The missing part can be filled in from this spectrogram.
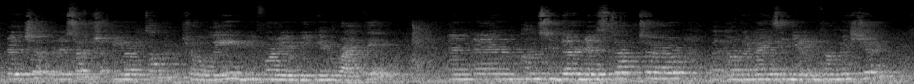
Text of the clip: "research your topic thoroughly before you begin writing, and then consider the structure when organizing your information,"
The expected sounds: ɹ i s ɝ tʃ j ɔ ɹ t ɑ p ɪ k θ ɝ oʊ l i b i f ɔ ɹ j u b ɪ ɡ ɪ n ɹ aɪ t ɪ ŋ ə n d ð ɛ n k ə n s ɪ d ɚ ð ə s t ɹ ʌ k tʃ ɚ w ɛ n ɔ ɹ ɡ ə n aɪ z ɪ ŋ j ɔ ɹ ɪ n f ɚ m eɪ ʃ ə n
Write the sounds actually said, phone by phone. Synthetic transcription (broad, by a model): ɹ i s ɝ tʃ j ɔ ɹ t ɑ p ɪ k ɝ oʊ i b i f ɔ ɹ j u b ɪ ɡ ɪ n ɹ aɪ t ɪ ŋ ə n d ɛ n k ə n s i d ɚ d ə s t ɹ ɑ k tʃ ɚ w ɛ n ɔ ɹ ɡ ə n aɪ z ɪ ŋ j ɔ ɹ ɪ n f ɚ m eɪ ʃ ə n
